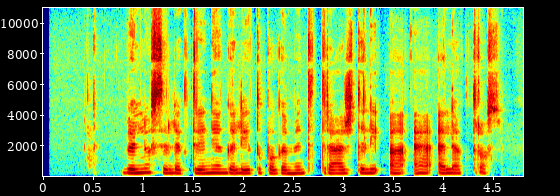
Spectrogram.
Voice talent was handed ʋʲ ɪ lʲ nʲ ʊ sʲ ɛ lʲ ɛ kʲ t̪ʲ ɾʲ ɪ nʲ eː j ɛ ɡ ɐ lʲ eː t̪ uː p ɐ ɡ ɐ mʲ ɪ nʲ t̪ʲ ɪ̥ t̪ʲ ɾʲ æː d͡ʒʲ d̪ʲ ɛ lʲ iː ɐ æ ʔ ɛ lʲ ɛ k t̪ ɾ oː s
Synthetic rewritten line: ʋʲ ɪ lʲ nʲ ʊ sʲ ɛ lʲ ɛ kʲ t̪ʲ ɾʲ ɪ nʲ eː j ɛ ɡ ɐ lʲ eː t̪ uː p ɐ ɡ ɐ mʲ ɪ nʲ t̪ʲ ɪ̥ t̪ʲ ɾʲ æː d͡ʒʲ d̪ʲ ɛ lʲ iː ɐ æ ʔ ɛ lʲ ɛ k t̪ ɾ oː s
